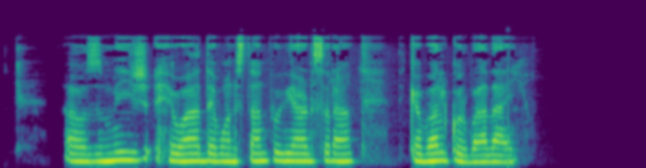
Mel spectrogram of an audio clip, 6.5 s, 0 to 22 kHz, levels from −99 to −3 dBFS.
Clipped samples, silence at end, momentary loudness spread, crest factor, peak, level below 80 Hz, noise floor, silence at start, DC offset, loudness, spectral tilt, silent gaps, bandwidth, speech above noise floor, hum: under 0.1%; 1.3 s; 9 LU; 18 dB; -2 dBFS; -58 dBFS; -47 dBFS; 0.15 s; under 0.1%; -18 LUFS; -5 dB/octave; none; 9.4 kHz; 29 dB; none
